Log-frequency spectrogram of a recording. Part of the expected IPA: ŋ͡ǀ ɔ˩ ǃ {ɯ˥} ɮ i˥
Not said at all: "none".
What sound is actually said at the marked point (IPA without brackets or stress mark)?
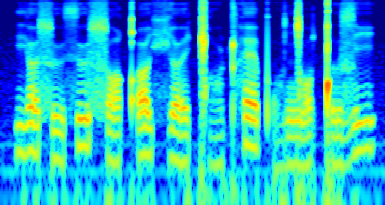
ɯ˩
